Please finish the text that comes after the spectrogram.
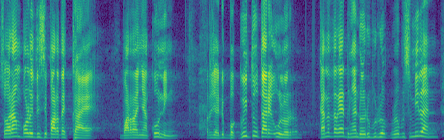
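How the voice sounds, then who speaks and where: A man's voice: high-pitched, fairly quick. A man arguing emphatically as a guest commentator on a political talk show. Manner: emphatic, lively argumentative.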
